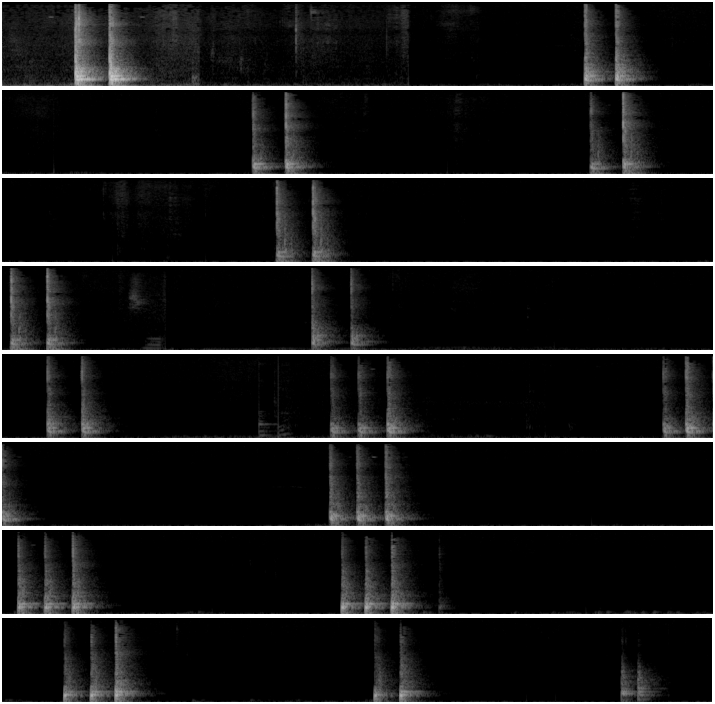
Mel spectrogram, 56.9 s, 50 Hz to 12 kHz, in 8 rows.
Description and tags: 013-Door window knockings from house
house, knocking, Window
